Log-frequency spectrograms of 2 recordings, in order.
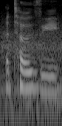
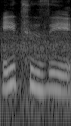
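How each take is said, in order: First: It is said as one word, 'a-TOE-zee'. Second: It is said as three words, 'A to Z'. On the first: This is how people read the name. "people pronounced it a Tozy" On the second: This is the name as originally intended. "his original name being A to Z"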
